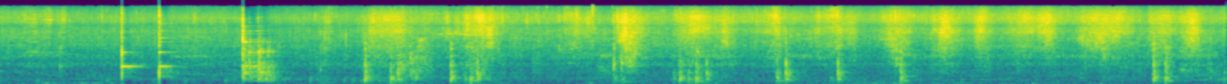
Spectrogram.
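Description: Silicone spatula stirring and scraping crumbly milk solids with sugar and semolina around a wok over heat, in irregular strokes about once a second, with a sizzle from the hot ghee underneath. A couple of sharp clicks near the start.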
